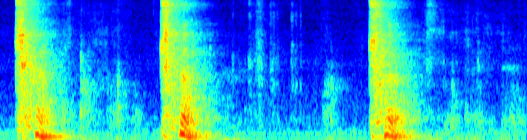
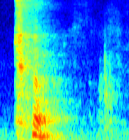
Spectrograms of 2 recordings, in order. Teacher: T is a short plosive sound.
